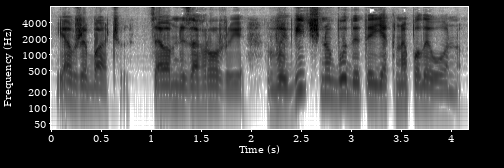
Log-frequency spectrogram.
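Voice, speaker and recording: A man's voice: mid-range voice, lively intonation, brisk, pushed and bright, no echo. A man voicing a witty, mocking young adventurer with an ironic, mock-announcer delivery in an audiobook.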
